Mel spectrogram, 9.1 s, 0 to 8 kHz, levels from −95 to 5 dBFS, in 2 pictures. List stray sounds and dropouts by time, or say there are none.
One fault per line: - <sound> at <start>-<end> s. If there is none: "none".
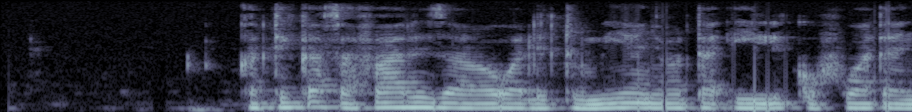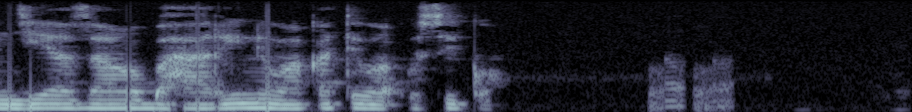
- laugh at 7.8-8.2 s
